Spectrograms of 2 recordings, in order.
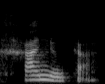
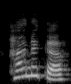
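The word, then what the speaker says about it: חנוכה: Hanukkah itself means dedication and I'm going to pronounce it for you in Hebrew it's might want to try that Hanukkah Hanukkah first celebrated in 165 BCE is also known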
